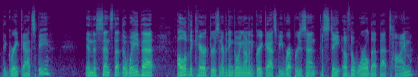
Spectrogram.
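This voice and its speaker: A man's voice: mid-range voice, a little fast, dry recording. A man speaking as a cast member in a casual Q&A, informal and joking, thinking aloud as he answers. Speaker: cast member of an improvised audio drama, answering questions. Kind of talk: casual Q&A chat.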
